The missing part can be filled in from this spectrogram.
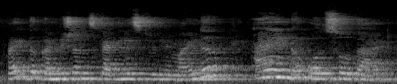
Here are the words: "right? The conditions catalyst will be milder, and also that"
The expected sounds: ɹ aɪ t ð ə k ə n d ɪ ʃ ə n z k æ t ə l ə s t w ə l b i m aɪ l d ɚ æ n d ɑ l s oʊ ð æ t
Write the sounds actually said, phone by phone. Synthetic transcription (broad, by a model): ɹ aɪ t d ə k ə n d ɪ ʃ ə n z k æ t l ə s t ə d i m aɪ n d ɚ æ n d ɑ l s oʊ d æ t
